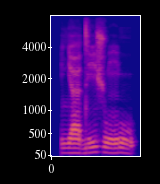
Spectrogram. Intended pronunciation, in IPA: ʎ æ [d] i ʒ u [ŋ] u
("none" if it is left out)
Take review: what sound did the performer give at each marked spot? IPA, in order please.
d, ŋ

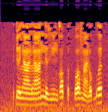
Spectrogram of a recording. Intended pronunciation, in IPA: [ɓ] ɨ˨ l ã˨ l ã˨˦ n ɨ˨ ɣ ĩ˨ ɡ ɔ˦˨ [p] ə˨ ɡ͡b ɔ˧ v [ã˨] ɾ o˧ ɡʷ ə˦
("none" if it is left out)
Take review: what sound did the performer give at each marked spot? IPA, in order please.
ɗ, p, ã˨

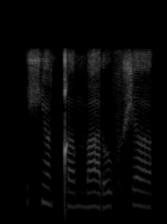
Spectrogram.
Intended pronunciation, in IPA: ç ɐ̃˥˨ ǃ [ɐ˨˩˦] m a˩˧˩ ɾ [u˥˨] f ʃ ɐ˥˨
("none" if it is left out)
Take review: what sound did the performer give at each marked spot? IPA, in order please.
ɐ˨˩˦, u˩˧˩

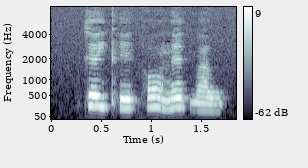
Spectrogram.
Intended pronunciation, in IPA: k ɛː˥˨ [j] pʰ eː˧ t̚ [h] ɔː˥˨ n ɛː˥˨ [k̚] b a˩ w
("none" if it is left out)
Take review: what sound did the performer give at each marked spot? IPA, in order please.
j, h, t̚

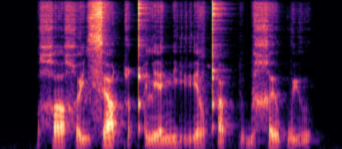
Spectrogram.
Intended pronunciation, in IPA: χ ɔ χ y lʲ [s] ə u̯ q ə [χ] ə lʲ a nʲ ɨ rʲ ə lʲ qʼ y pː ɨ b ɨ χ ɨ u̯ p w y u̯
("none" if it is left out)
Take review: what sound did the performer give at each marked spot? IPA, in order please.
s, qʼ

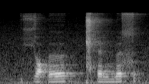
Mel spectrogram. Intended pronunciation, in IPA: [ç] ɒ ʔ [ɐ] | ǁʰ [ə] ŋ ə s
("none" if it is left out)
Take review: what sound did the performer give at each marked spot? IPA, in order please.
ç, ə, ɛ

